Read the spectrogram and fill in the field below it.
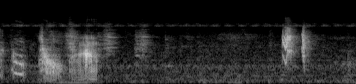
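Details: A caged African grey (Congo grey) parrot, talking, gives a few short, raspy, speech-like bursts, a cluster in the first second and two quick ones near the end, over a steady high hum.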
